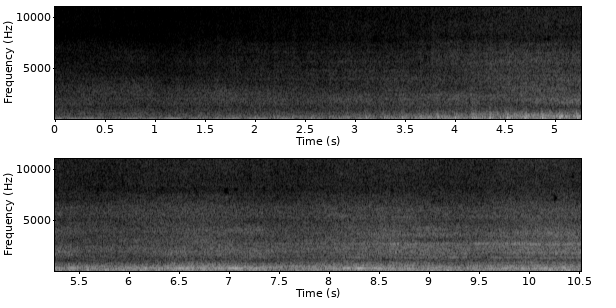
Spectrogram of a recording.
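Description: Deutsche Bahn ICE electric high-speed train running through a station without stopping: the sound grows louder over the first few seconds as it approaches, then becomes a steady rushing of wheels on rail as the carriages pass, with a low hum and a higher whine running through it.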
